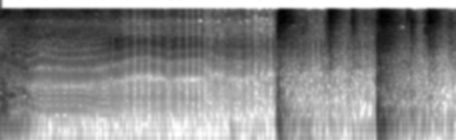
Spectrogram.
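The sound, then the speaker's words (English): A voice makes mouth fart noises: a long, wavering buzzy raspberry, followed by two short, sputtering bursts. “How else do you, how are you supposed to end a podcast? Fart noises.”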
